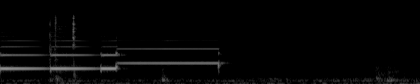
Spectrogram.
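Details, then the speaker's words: 2001 Ford Expedition XLT V8 with a crank-no-start, at key-on: chime beeps, then near silence with no fuel pump whir or prime while the radio and dash lights work; owner suspects the fuel pump. "I don't hear the fuel pump. Radio turns on. The all the pretty lights come on. But I do not have a fuel pump on."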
